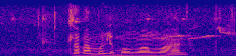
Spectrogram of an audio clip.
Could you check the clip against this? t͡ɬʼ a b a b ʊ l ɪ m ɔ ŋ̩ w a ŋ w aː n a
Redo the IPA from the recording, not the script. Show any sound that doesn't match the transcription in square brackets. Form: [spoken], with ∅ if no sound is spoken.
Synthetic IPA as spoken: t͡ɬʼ a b a [m] ʊ l ɪ m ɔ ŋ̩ w a ŋ w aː n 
